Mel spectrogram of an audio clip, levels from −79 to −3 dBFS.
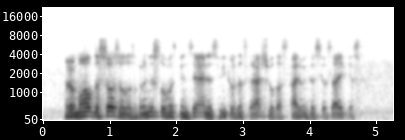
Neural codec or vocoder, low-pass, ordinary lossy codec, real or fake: codec, 16 kHz, 0.8 kbps, ZipCodec; 7.2 kHz; Opus, 24 kbps; fake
